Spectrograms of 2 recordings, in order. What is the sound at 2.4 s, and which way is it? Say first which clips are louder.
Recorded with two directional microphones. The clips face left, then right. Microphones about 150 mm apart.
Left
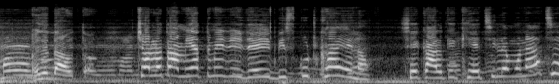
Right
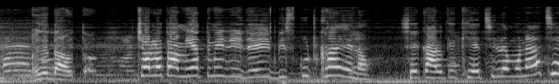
A woman's voice: left 4 dB; centre (ahead or behind).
